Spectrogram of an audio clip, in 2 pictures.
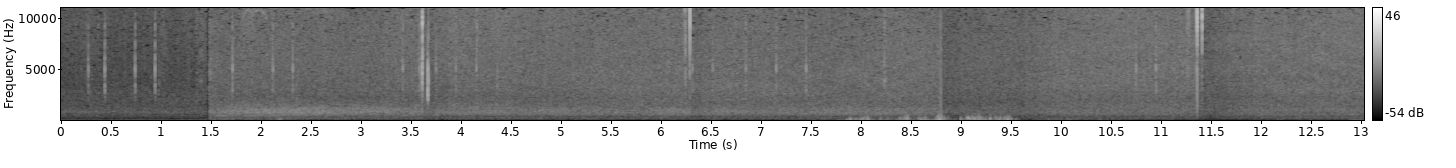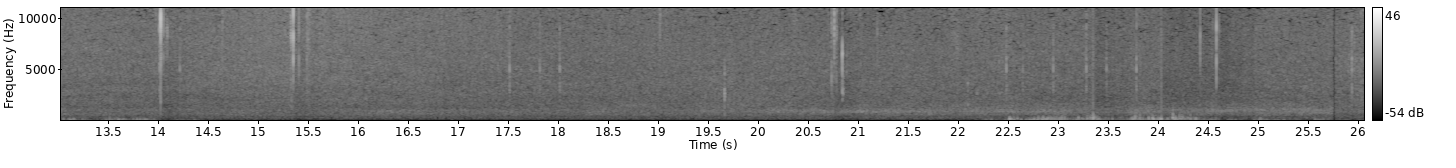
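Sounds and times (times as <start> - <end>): steady hiss: 0.0 - 26.0
faint sharp clicks: 0.2 - 2.4, 3.4 - 4.5, 10.7 - 11.8, 14.0 - 14.3, 15.3 - 15.6, 19.6 - 19.8, 20.7 - 21.0.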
